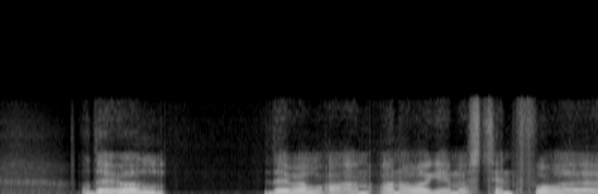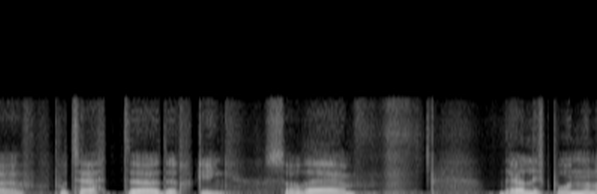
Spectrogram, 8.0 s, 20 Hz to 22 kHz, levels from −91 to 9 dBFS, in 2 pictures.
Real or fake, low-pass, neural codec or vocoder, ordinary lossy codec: fake; 10.8 kHz; codec, 16 kHz in and 24 kHz out, 0.9 kbps, LongCat-Audio-Codec, four codebook decoder; none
